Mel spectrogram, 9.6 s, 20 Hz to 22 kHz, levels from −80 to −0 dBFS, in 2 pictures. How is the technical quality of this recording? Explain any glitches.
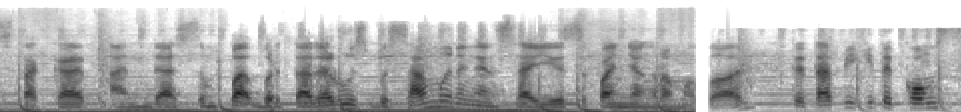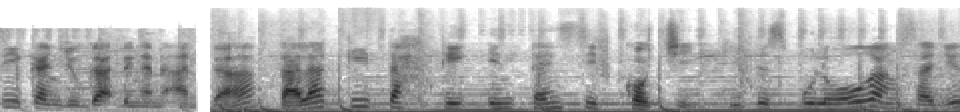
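The recording has two clear glitches, both short and both recovering.

From 1.16 to 2.73 s there is a Bluetooth SBC bit pool drop. When the wireless link gets congested, the encoder spends far fewer bits per frame. The highest sub-bands are starved and the rest are quantised coarsely. The treble goes dull and a gritty, grainy noise rides on the sound. The degree of loss suggests the bit pool falling from about 28 to 11, roughly 90 kbps. On a spectrogram the upper bands thin out or vanish in blocky patches, with speckled noise below, until full bandwidth returns.

From 3.48 to 5.87 s the sound abruptly turns dull and boxy, about 5 dB quieter, with a different hiss sitting around 45 dB below the signal. It then clears again at the end. The likely cause is the input switching to a poorer device, such as another microphone or a headset's call profile, which passes a narrower band. 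A spectrogram shows a hard ceiling with nothing above 7.6 kHz for that stretch. The waveform shows an 80 ms gap at the switch and a lower envelope afterwards.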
